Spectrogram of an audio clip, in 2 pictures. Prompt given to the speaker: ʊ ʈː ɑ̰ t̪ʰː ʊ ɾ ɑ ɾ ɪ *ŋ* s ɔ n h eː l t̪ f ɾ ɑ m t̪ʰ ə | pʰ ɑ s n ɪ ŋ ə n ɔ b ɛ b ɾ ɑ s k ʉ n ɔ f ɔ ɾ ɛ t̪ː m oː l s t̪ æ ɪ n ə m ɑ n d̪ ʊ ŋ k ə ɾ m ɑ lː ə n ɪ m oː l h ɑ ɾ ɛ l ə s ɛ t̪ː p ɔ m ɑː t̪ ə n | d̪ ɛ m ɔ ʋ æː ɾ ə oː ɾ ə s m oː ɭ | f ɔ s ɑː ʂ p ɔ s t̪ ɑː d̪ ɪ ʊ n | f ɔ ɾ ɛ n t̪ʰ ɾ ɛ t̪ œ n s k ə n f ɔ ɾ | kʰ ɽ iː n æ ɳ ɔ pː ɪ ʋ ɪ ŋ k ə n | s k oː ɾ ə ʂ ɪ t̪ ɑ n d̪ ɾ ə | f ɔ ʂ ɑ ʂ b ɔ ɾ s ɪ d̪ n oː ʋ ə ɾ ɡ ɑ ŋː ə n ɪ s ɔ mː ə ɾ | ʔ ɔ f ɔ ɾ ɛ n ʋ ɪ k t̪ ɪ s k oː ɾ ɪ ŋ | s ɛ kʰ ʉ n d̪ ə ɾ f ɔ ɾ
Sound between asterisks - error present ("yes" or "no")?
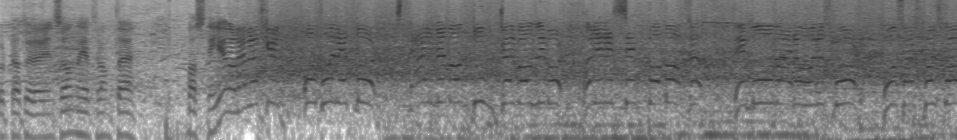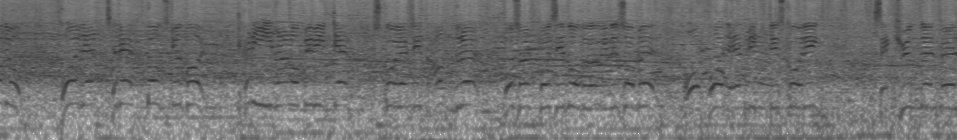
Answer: yes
